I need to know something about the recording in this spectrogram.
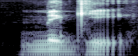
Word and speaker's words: Mk.gee: McGee or McGee. I'm pretty sure you can pronounce it either way. I was wrong. It's pronounced McGee.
